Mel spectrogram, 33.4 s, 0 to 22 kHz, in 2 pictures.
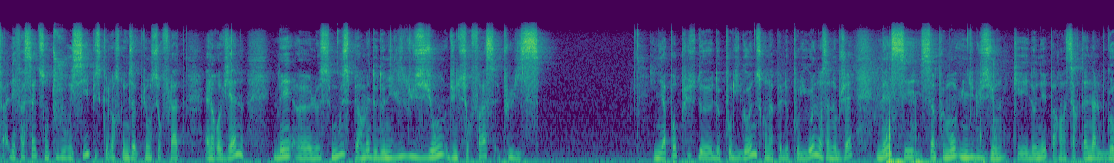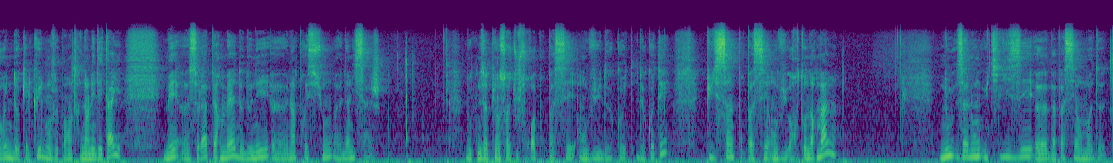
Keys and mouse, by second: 1.5-3.1 middle drag, 3.8-5.7 drag, 7.1-8.9 drag, 10.1-12.0 middle drag, 21.5-23.5 middle drag, 24.9 KP_3, 29.4 KP_5.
